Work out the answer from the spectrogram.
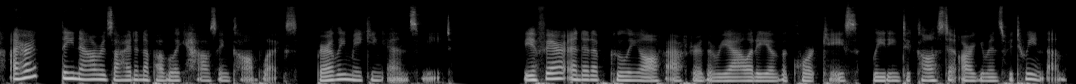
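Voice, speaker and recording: A woman's voice: medium pitch, vocal fry, warm tone, no echo, clean studio sound. A woman reading a scripted first-person family drama as its narrator. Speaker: story narrator.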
